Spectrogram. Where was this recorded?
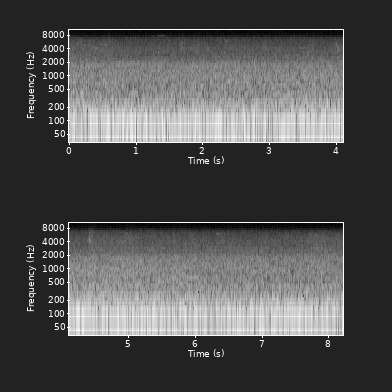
in a residential area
